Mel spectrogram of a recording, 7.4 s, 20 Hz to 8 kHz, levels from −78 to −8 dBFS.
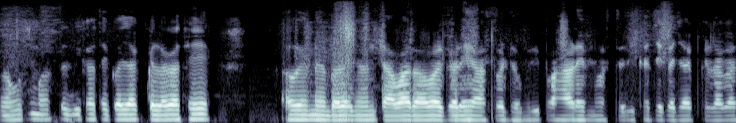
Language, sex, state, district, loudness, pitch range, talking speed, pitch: Chhattisgarhi, male, Chhattisgarh, Sarguja, -18 LUFS, 105-115 Hz, 220 wpm, 105 Hz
